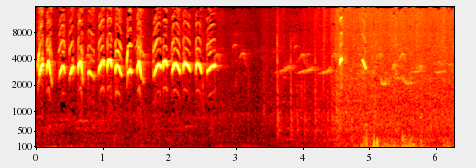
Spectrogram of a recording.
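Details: A Javan grey-throated white-eye sings ngeplong, a long, fast string of about twenty loud, high, looping whistled notes, briefly broken by a pause. Rustling and background noise follow the phrase.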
